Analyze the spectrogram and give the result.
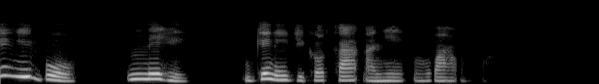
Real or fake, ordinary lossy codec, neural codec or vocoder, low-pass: fake; none; codec, 16 kHz, 0.8 kbps, ZipCodec; none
